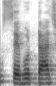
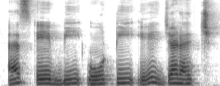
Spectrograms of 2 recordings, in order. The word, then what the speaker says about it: sabotage: Pronunciation हम सेबोटाज करते हैं। क्या करते हैं इसका प्रोनाउंसिएशन? सेबोटाज। सेबोटाज क्या है बच्चों इसका प्रोनाउंसिएशन? SABOTAZH सेबोटाज।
